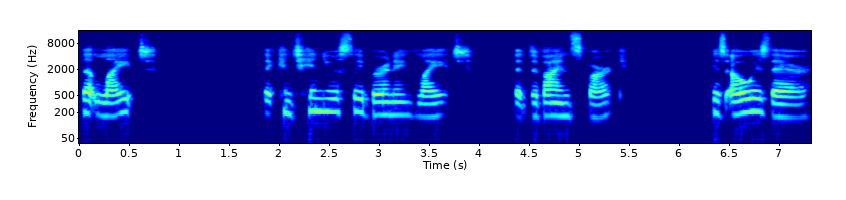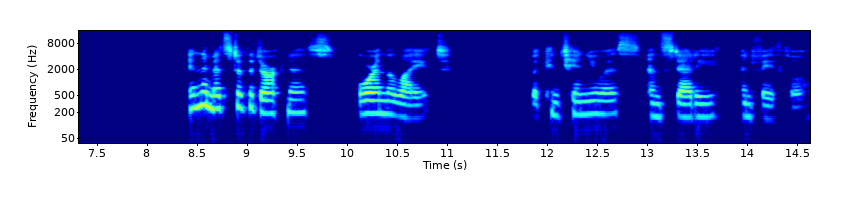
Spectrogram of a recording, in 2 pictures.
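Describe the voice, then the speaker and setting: A woman leading a guided meditation in a soothing, unhurried way, speaking phrase by phrase with pauses. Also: lowish voice, dry recording.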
